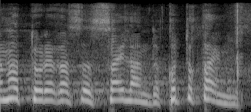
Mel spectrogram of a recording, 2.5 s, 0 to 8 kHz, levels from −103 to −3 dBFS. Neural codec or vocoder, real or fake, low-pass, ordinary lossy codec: none; real; 7.2 kHz; AAC, 32 kbps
